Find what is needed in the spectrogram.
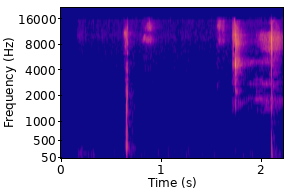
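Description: Near silence: quiet room tone with two faint short clicks, one early and one near the end.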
